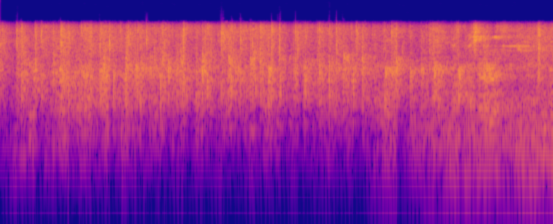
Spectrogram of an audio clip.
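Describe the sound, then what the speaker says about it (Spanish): An audience bursts into sustained applause at a live reading, dense clapping filling the room evenly from start to finish, with a few voices murmuring underneath. "Ahora es cuando hay que aplaudir."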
